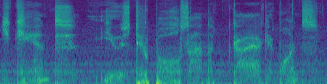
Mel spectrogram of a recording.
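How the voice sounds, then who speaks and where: A gaming channel host whispers the whole time in a breathy, unvoiced voice. His ASMR gameplay commentary is casual and halting, delivered at a very slow, unhurried pace.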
